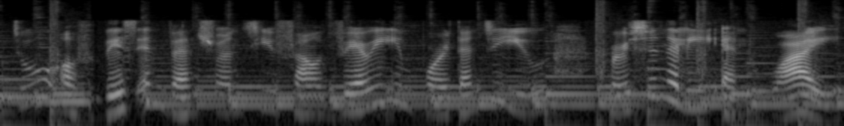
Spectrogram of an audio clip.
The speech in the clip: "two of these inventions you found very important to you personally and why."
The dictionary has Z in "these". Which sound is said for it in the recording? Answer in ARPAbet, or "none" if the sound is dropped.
S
